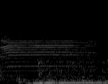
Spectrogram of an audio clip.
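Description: A single brief sheep bleat from Minecraft, a wavering nasal cry lasting about a second, faint and close, with no talk over it.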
